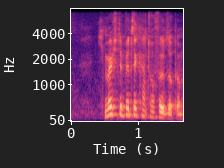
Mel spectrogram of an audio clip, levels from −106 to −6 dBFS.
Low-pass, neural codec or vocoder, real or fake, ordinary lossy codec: 7.2 kHz; codec, 16 kHz, 4 kbps, X-Codec, WavLM features, trained on Multilingual LibriSpeech; fake; none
